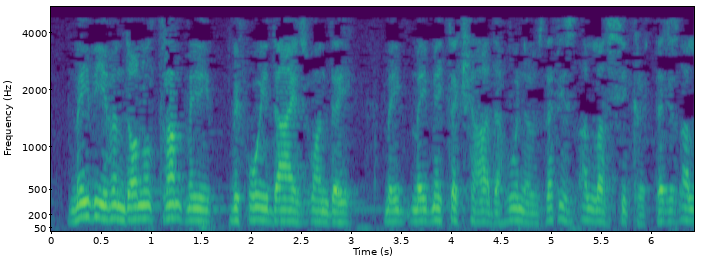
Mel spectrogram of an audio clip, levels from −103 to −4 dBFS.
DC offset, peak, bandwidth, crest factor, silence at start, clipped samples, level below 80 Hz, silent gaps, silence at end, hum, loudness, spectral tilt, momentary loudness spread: under 0.1%; -16 dBFS; 5 kHz; 18 dB; 0.15 s; under 0.1%; -64 dBFS; none; 0 s; none; -35 LUFS; -5.5 dB/octave; 9 LU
